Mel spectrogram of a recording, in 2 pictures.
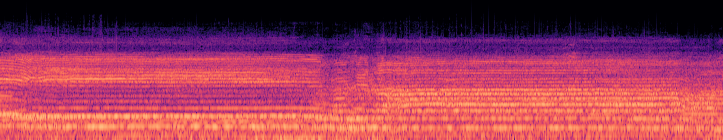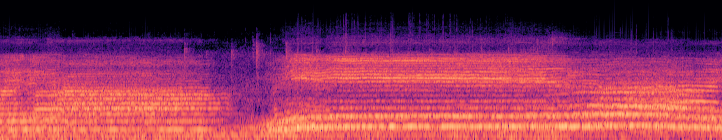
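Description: A crowd of worshippers, mostly women's voices, chanting a prayer in unison on long held notes. The chant drops away briefly for a breath about twelve seconds in, then comes back with a rising slide into the next note.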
